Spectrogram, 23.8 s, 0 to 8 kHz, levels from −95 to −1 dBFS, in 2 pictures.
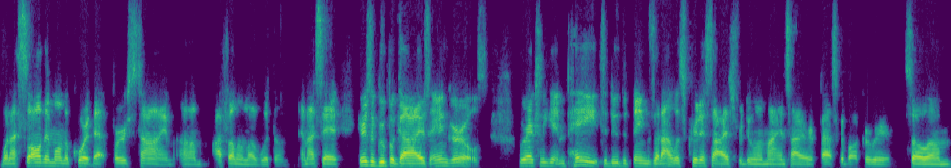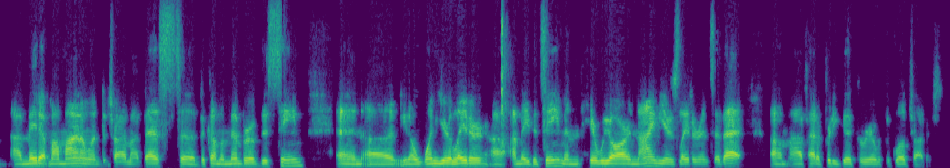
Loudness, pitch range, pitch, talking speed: -21 LUFS, 105-125 Hz, 115 Hz, 245 wpm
